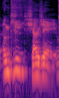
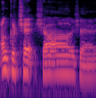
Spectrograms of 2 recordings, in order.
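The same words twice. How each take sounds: First: Slow, hammed-up French accent. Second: Said in the usual way. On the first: Player tries the uncle's name, mock French accent. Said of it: "Oh, that's an offensive accent". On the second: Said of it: "Is it French?".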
